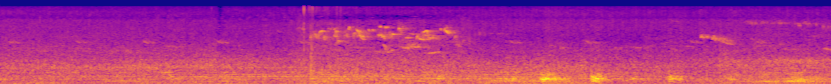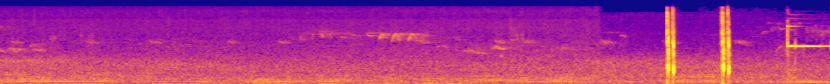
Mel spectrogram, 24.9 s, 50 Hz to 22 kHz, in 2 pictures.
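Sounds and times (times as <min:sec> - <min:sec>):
birds chirping: 0:00.0 - 0:21.9
steady background hiss: 0:00.0 - 0:24.9.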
